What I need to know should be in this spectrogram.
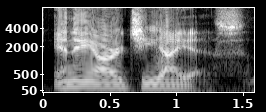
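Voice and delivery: N A R G I S said letter by letter; spelling out. Real, not acted. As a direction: spell N A R G I S aloud, each letter named. Spells out the uncertain name.

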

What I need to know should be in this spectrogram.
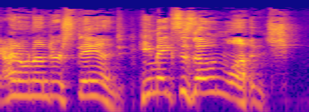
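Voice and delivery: high, loud disbelief; mock baffled outcry. German worker left looking around, mock baffled outcry. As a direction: wail the punchline in hammed-up bewilderment.

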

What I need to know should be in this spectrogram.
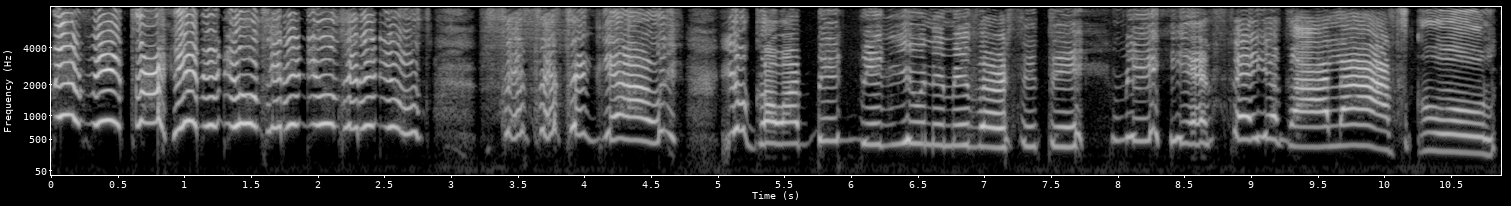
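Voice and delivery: high, loud calling out; mother shouting. Acted. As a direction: shout across the yard at her daughter. Mother shouting at daughter, Jamaican skit.

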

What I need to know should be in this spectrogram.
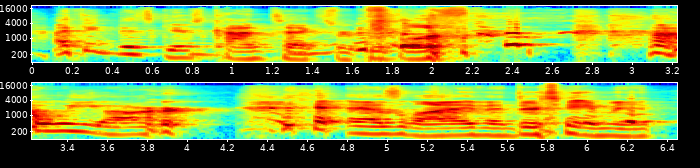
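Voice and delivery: laughing through the words; can't stop laughing while talking. Real, not acted.

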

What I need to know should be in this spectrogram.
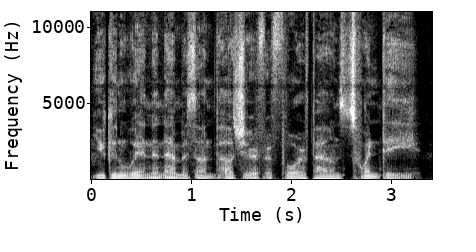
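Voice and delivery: seduce the listener with every word; sexy voice. Shown as a demonstration. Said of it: "can you do it in your sexy voice".

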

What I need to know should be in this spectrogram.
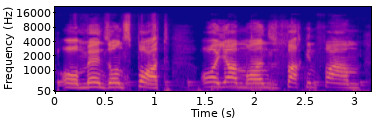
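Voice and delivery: slow, loud mock London roadman; hammed-up London roadman voice; London slang. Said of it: "cool talk over there".

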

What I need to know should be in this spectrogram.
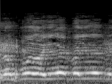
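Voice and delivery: high, very loud mock pleading; hammed-up desperate cry for rescue; retold shout for help. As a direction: yell for help, hamming up the helplessness. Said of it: "Y grité, dije".

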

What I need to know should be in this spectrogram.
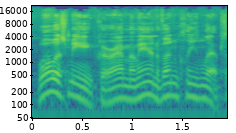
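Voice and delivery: quick, soft, offhand recital; casual, hurried mumble of scripture; expressionless reading. Shown as a demonstration. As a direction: toss it off softly without feeling. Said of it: "I don't think it's".

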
